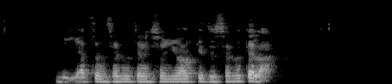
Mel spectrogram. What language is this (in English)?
Basque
